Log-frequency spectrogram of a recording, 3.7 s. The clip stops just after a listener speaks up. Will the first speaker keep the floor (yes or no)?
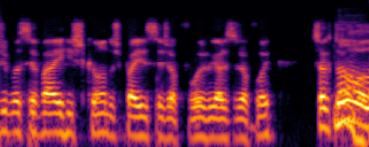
yes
